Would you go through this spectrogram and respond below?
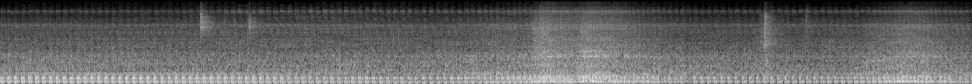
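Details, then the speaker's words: Suzuki DR100 dirt bike just after a carburetor rebuild: the single cylinder idles at a steady, even thump with no misses or rattles. "Purring like a kitten."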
